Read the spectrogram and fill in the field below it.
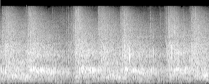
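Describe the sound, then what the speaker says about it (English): A large crowd at a video game reveal event applauds and cheers, a dense, loud roar of clapping and shouting that swells in waves. "give them a huge round of applause"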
